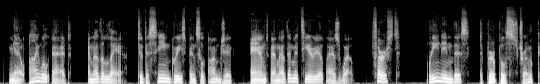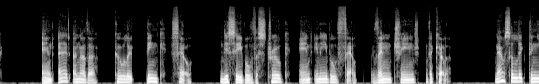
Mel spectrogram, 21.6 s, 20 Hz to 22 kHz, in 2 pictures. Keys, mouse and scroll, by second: 0.4 click, 5.2 click, 7.6-9.8 drag, 11.2 middle click, 11.9 click, 13.3-14.6 shift+drag, 14.4 l, 16.2 click, 17.4 click, 18.3 click, 21.2 click.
